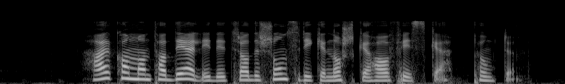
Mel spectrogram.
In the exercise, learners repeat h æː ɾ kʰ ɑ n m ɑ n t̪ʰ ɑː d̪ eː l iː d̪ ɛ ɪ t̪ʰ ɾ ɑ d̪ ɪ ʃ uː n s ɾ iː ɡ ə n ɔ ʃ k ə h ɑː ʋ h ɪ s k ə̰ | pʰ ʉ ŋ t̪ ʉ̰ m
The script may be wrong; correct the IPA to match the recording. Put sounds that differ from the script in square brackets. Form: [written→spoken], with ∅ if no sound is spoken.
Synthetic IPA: h æː ɾ kʰ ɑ n m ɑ n t̪ʰ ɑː d̪ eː l iː d̪ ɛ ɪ t̪ʰ ɾ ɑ d̪ ɪ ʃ uː n s ɾ iː [ɡ→k] ə n ɔ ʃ k ə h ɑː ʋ [h→f] ɪ s k ə̰ | pʰ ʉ ŋ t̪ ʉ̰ m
